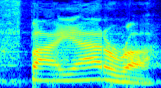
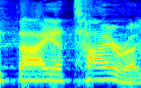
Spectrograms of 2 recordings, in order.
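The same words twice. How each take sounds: First: Thyatira said slowly as thigh-AT-ira; alternative pronunciation. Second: Thyatira said slowly as thigh-a-TIE-ra; other pronunciation. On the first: Preacher naming the church, Thyatira pronounced thigh-AT-ira. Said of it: "You can pronounce it any way". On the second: Preacher showing how some people say it, Thyatira pronounced thigh-a-TIE-ra. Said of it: "Some people say Thyatira". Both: Shown as a demonstration.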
